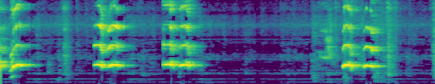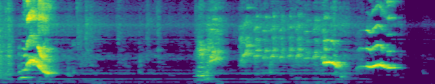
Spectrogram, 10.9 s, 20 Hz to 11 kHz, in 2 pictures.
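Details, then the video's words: Black-capped lory chattering and calling, used as a lure so that rivals answer quickly. Several ringing whistled calls are followed by harsher rising squawks and scratchy chatter over about ten seconds. "Suara Asli Burung Nuri Paltem Gacor Pintar Ngomong dan Ngoceh² Buat Pancingan"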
